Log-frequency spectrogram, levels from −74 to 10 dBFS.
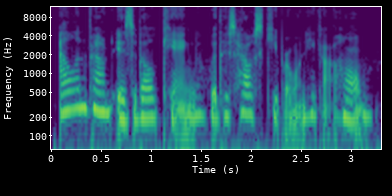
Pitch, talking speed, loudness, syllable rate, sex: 215 Hz, 200 wpm, -17 LUFS, 5.5 syllables/s, female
